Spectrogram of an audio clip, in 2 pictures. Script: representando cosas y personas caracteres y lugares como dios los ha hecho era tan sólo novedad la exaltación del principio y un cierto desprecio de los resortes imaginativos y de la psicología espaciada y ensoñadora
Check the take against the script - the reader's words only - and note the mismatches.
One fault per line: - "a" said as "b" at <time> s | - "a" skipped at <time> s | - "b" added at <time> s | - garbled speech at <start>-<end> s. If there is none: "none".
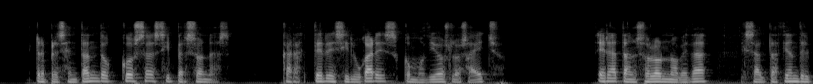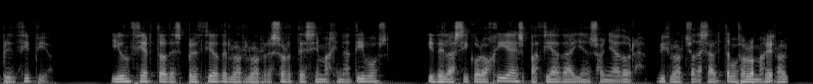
- "la" skipped at 7.1 s
- "los" added at 10.6 s
- garbled speech at 14.7-16.0 s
